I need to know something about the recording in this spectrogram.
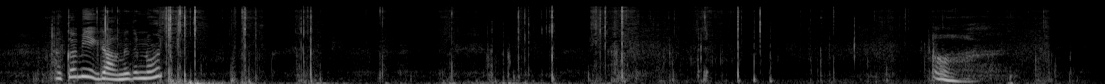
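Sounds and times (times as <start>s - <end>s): footsteps crunching dry leaves: 0.6s - 9.2s.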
